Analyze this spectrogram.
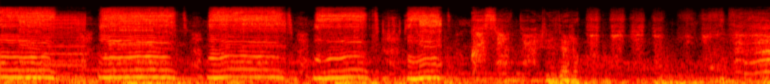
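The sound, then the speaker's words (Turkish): A voice imitates a drill, making a loud, continuous whirring buzz with rising and falling pitch and rough, grinding bursts for several seconds, unaccompanied by other sounds. “Matkap.”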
